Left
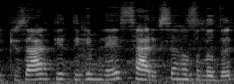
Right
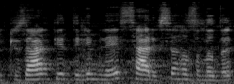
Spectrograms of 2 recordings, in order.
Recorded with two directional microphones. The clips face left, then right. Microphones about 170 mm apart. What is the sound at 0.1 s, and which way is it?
A woman's voice, centre (ahead or behind).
